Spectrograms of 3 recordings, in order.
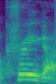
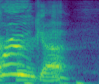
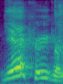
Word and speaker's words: Kroeger: Or Kruger, I think we're supposed to say, actually. He revealed everyone's been saying his name wrong for the last 20 years recently, didn't he? But yeah, Hero by Chad Kroeger. Kruger, like Freddy. That's how he said it.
